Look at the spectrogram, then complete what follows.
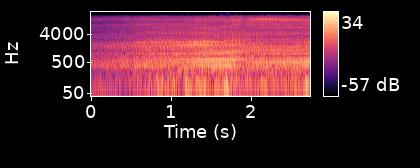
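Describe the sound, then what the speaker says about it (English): Electric clippers buzz steadily while shaving around the tail base of a toy poodle, a close, loud motor hum that grows slightly as the blades press into the fur, with no talking. "Shaving around the base of his tail."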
